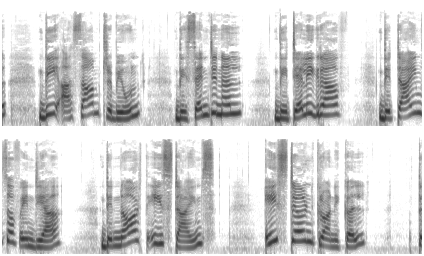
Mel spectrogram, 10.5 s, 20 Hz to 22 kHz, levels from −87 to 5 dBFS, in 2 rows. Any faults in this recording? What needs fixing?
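Gain pumping runs through the whole speech clip. The gain swings by about 20 dB. Loud and quiet parts sit unnaturally close together. The likely cause is input gain set far too high, with a fast limiter clamping each peak. Lowering the input gain and easing the limiter's attack and release would prevent it.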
